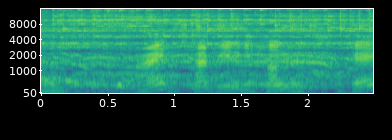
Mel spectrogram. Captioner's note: bell rings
